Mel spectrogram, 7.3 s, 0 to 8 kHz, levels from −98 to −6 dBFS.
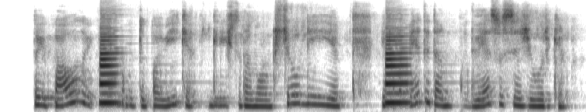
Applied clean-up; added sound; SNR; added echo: neural mask model DeepFilterNet 3.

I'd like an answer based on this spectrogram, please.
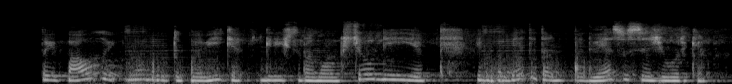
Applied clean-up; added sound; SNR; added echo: neural separator model SepFormer DNS4.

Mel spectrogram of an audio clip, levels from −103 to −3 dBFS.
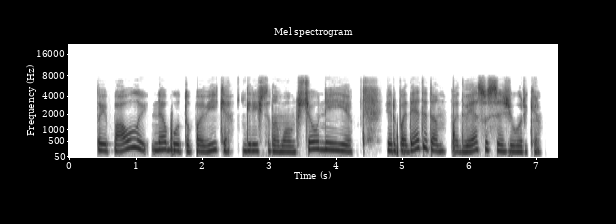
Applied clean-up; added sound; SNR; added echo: none; none; none; none.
